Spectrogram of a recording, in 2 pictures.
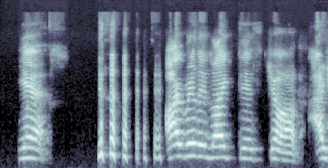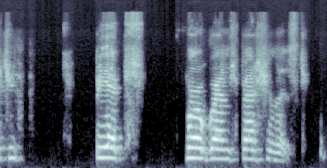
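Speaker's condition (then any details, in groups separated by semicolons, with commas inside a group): Cerebral palsy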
